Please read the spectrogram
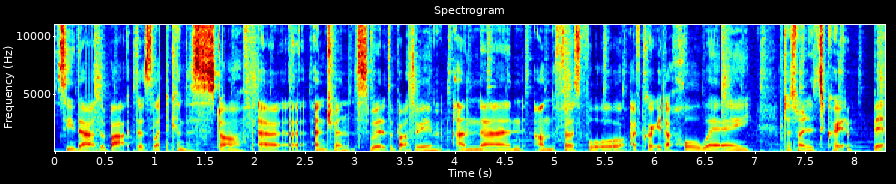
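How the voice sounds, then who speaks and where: A man speaks at a moderate pace. Background music accompanies him. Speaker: video game content creator. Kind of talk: casual voice-over for a game build video.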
